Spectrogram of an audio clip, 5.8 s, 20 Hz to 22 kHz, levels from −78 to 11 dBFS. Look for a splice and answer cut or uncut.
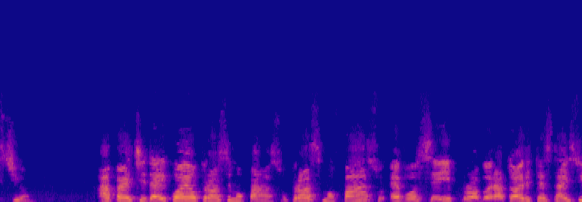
uncut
